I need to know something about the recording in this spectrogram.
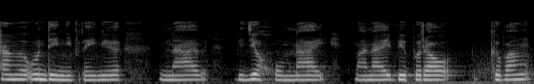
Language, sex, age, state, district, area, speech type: Bodo, female, 18-30, Assam, Baksa, rural, spontaneous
